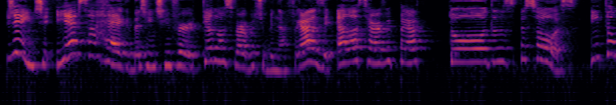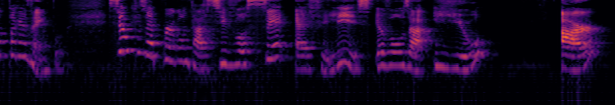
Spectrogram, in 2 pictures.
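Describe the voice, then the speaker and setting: A young Brazilian woman gives a casual live English lesson in a high, bright voice. She speaks straight to her viewers and slows down to stress each example. Her voice bounces around an echoey room. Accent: Brazilian Portuguese. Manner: lively, talks directly to viewers, stresses English examples slowly. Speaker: English teacher.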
